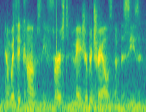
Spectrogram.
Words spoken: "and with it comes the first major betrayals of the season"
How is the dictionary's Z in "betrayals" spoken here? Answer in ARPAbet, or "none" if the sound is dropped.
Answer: Z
